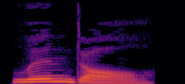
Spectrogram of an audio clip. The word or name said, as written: lyndall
